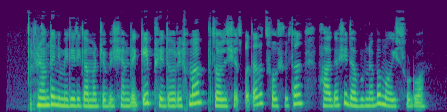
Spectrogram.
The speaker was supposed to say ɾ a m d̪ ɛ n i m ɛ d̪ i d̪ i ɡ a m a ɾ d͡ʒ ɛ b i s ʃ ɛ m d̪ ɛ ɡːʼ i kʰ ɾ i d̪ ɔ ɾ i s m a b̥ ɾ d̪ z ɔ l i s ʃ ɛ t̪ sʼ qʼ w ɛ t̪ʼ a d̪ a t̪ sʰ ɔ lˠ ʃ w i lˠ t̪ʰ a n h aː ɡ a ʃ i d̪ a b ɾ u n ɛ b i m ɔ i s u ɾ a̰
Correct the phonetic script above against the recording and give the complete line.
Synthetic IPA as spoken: ɾ a m d̪ ɛ n i m ɛ d̪ i d̪ i ɡ a m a ɾ d͡ʒ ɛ b i s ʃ ɛ m d̪ ɛ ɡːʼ i pʰ ɾ i d̪ ɔ ɾ i χ m a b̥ ɾ d̪ z ɔ l i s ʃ ɛ t̪ sʼ qʼ w ɛ t̪ʼ a d̪ a t̪ sʰ ɔ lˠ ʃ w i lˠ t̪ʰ a n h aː ɡ a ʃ i d̪ a b ɾ u n ɛ b a m ɔ i s u ɾ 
